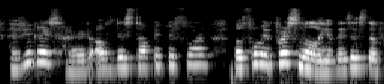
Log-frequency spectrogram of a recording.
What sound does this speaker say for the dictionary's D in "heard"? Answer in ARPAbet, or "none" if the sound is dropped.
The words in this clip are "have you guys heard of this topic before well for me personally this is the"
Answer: D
